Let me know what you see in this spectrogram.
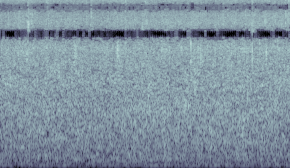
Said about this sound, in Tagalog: Panahon, hindi na mahangin. Ulan na lang.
